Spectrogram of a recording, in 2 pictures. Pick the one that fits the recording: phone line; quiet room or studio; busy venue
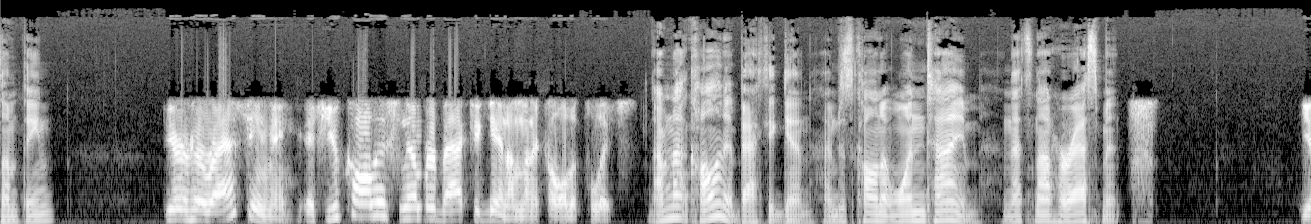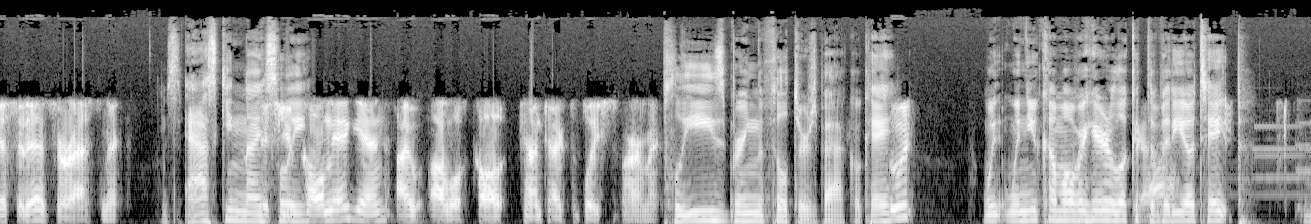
phone line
